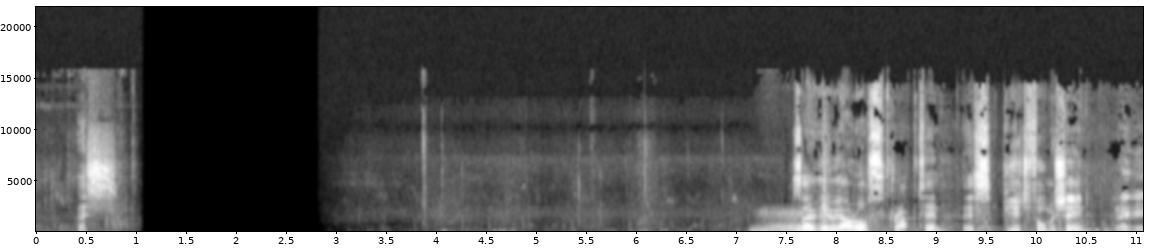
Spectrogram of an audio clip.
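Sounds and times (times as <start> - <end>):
faint low thumps: 7.2 - 8.5.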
